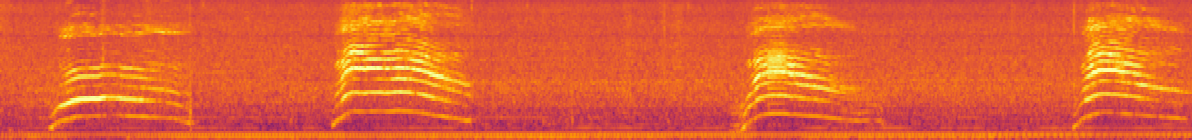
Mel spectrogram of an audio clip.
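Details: Domestic cat meowing to drive mice away, four plaintive meows arriving about every three and a half seconds, each rising sharply then falling off, separated by quiet stretches of low hum.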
